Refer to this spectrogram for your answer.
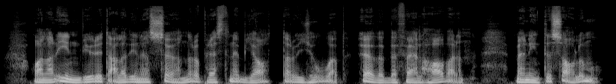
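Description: A man's voice: mid-range voice, creaky, darkish tone, husky, dry recording, clean studio sound. A man voicing Batseba, a royal mother pleading earnestly with the king, in a storybook reading.

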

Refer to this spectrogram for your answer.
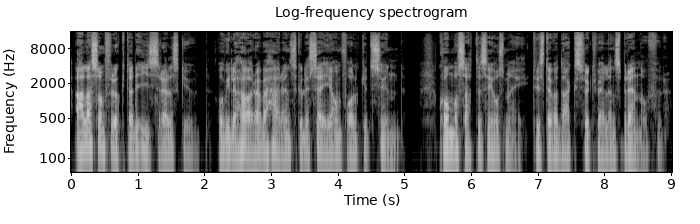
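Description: A man giving a scripted Bible reading in a measured, even pace. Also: on the low side, creaky, dry recording, clean studio sound. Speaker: scripture reader.

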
